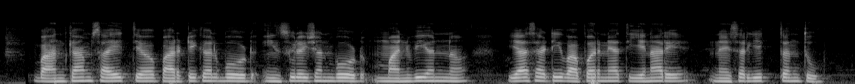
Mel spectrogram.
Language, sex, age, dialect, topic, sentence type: Marathi, male, 18-24, Varhadi, agriculture, statement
